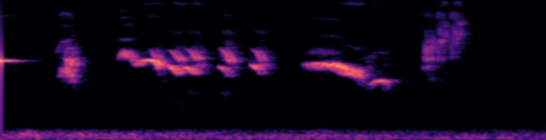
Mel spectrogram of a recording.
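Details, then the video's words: Turdus merula singing a rich warbled phrase: a clear note, a cluster of rapid fluty syllables, a long descending whistle, then a thin squeaky high flourish closing the strophe. "Amsel Gesang - Merle Noir Chant - Blackbird Song - Mirlo Cantando"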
